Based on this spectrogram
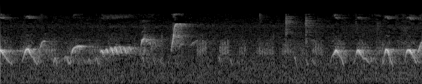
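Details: Young forest-dwelling white-rumped shama, wild, giving clear repeated whistled notes, each slurring downward, in quick series, with a few higher chirps mixed in.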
